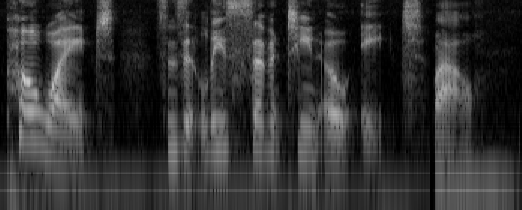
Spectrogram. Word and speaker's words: Powhite: The debate resurfaced again in 2001 when a billboard went up on Interstate 195 near Broad Street that said Powhite is pronounced Powhite.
